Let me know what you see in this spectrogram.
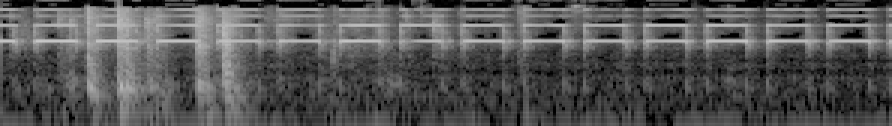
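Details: Dialysis machine alarm during repair of a persistent low flow error, with bulbs and boards being swapped: fast repeating high electronic beeps with some clattering at the start; dialysis machine fault alarm.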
